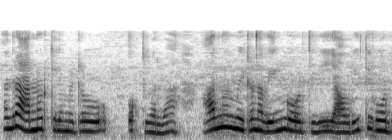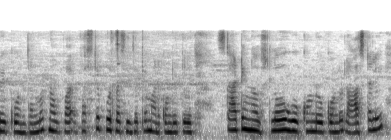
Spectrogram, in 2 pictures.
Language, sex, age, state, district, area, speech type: Kannada, female, 18-30, Karnataka, Bangalore Rural, urban, spontaneous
